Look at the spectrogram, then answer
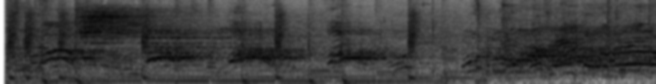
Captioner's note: woman shouting; upbeat music; people cheering and shouting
